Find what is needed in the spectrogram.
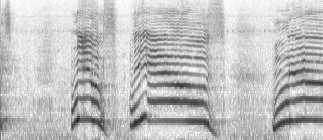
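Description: A man's voice making long drawn-out falsetto wails rather than words: a short one about a second and a half in, a longer held one from about three seconds, and another starting near the end. Each rises at the start and then holds one high pitch.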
